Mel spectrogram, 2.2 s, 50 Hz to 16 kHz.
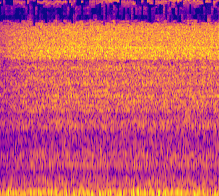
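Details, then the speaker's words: Ravon R3 (Chevrolet Nexia R3) heater blower motor on a higher speed after cleaning out dust and lubricating its two small bearings; steady, even low hum with no whistle or squeal, the earlier whistling is fixed. "Помогло, всё работает. Не пришлось покупать новый моторчик."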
